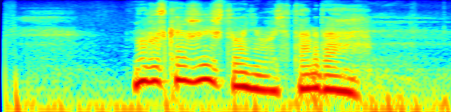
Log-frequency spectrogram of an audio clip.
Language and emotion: Russian, sad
